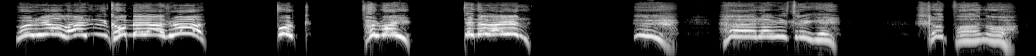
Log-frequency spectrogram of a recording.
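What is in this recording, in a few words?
Norwegian dub character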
